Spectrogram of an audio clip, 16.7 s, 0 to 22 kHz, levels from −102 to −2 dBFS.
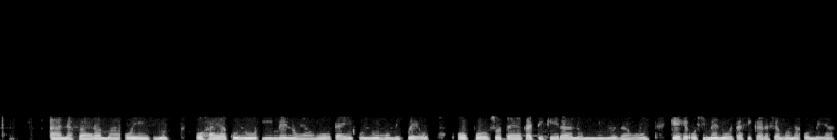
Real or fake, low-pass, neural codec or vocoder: real; 3.6 kHz; none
